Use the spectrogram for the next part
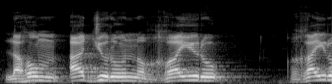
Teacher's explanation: غیر غین کو پر پڑھیں گے. غین حروف مستعلیہ میں، حروف مستعلیہ 7 ہیں جن کا مجموعہ خصہ ضغط انقذ ہے جو ہمیشہ ہر حال میں پر پڑھے جاتے ہیں.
